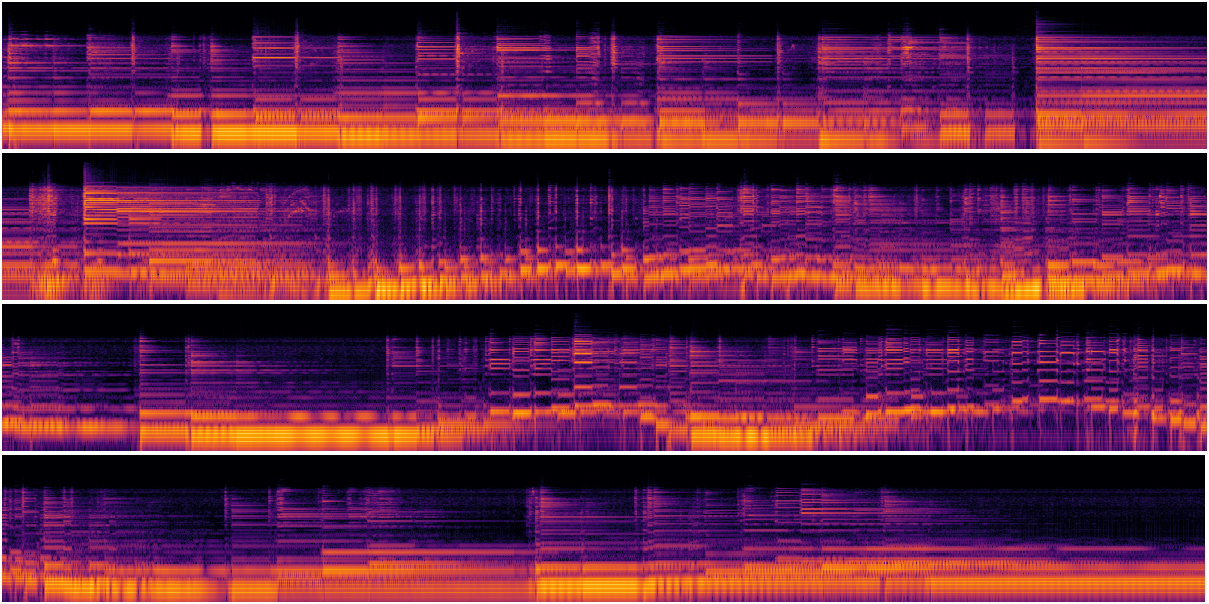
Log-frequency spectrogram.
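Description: Strandberg Sälen Deluxe headless electric guitar played solo: picked notes and chords, with fast runs climbing and falling in pitch through the middle.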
